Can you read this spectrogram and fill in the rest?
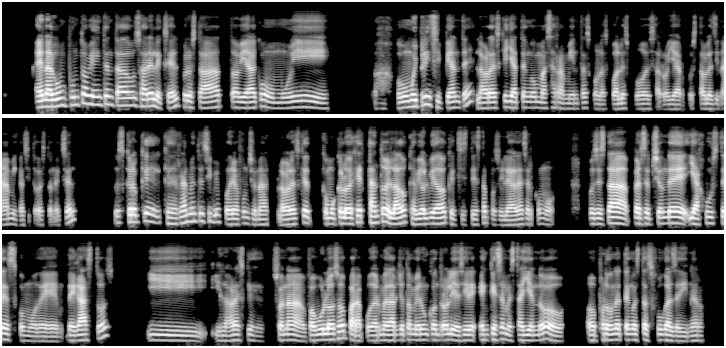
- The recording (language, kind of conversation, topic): Spanish, advice, ¿Por qué no logro ahorrar nada aunque reduzco gastos?
- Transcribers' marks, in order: other background noise; other noise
